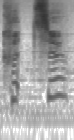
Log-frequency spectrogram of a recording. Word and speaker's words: kudzu: I believe kudzu is a Japanese word, but it's technically pronounced ksu. Kzu, but that's a little harder to say. It's kudzu. Kudzu. But the Z is technically a T. It just comes out kind of Z.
